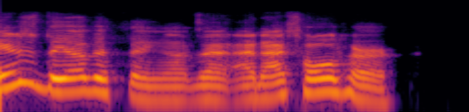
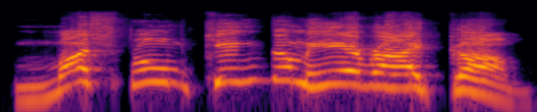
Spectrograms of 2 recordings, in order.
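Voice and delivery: high, slow cartoon-hero imitation; Mario; 10 semitones higher, much slower than usual. Quoting Mario's line to friends, high drawn-out imitation. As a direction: stretch it out in a high character voice. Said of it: "when I heard him say".

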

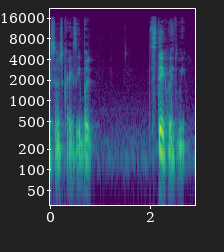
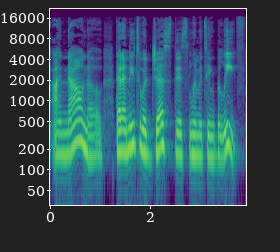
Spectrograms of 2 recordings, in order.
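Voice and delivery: usual speaking voice

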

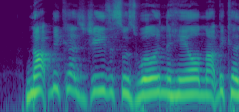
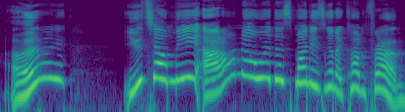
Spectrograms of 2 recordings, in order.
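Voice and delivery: high excited pitch; 10 semitones higher than usual. Retold or imitated. Retelling her own excitement.

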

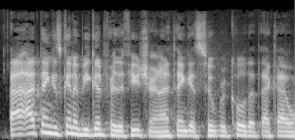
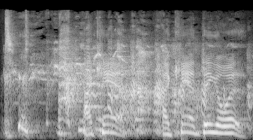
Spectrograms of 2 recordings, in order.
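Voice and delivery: laughing while talking; cracking up mid-sentence; 6 semitones higher than usual. Real, not acted. Breaks character laughing.

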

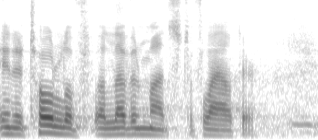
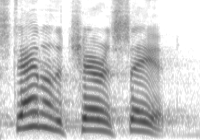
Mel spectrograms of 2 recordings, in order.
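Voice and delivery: raised-voice command, imitating a demanding mentor; retold stern order; 5 semitones higher, 5 dB louder than usual. Pastor orders him onto a restaurant chair, retold stern order. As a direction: order him up, louder and higher.

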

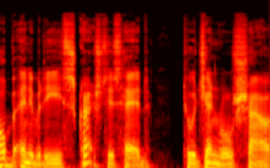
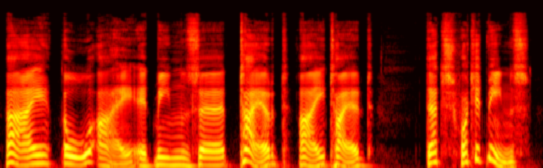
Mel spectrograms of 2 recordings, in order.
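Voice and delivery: high, halting Scots explanation; hasty covering-up Feegle; 7 semitones higher, 4 dB louder, much slower than usual. A narrator's reading. Rob explaining away his brother's rude word, flustered.

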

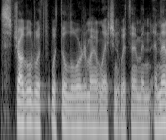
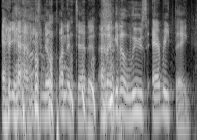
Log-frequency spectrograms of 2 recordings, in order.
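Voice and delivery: real laugh, louder and higher, through the words; 7 semitones higher, 7 dB louder than usual. Real, not acted. Guest laughing at the host's pun, louder and laughing. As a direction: laugh along at the pun while finishing the thought.

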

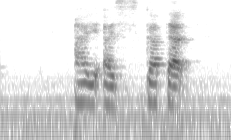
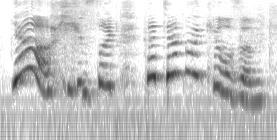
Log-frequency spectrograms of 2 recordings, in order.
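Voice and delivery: mock exasperated grandpa; 10 semitones higher, 7 dB louder than usual. Grandpa confirms trees are dead.

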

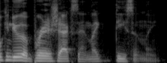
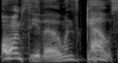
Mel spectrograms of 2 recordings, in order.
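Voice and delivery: slow, higher Australian ghost; Steve Irwin; 5 semitones higher, slower than usual. Acted. Host echoes the ghost joke, slow and raised Australian. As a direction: drag out a hammy Australian accent.

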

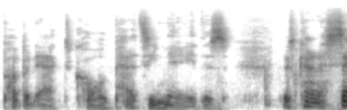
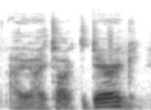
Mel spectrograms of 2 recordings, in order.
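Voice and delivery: ordinary talk, nothing marked

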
